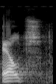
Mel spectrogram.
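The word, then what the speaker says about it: Eilts: he's a project engineer Ted how you pronounce that Els how they say it e i l TS Els uh gave a very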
